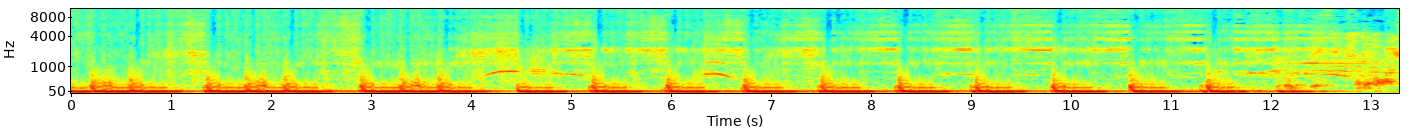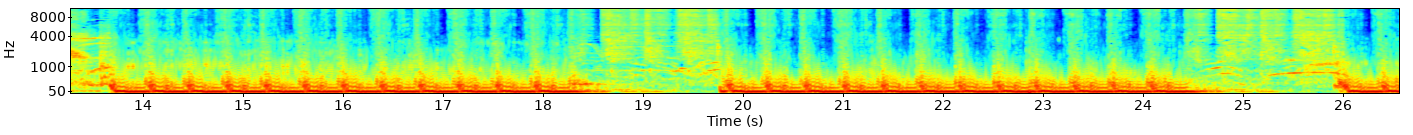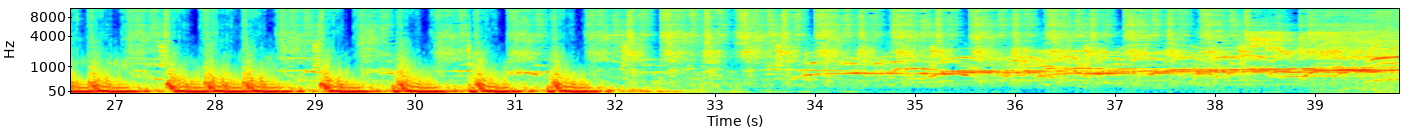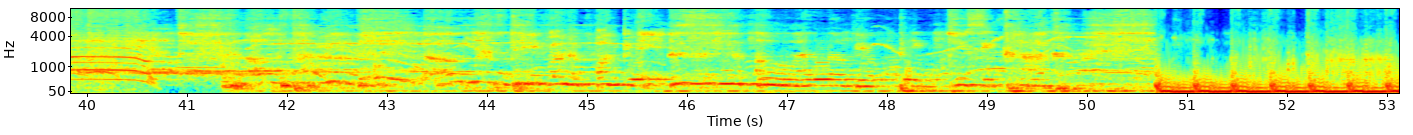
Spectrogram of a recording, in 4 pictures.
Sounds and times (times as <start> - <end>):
Techno: 0.0 - 53.1.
